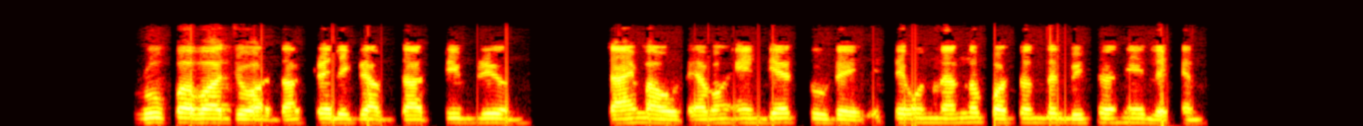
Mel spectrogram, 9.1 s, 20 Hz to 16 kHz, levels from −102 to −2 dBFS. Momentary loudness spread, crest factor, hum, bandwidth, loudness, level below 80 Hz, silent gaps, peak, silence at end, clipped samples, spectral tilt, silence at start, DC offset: 7 LU; 18 dB; none; 7.6 kHz; -17 LUFS; -54 dBFS; 2.05-2.09 s, 2.91-2.97 s, 3.56-4.05 s, 5.35-5.40 s, 5.90-5.96 s; -2 dBFS; 1.1 s; under 0.1%; -5 dB/octave; 0.95 s; under 0.1%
